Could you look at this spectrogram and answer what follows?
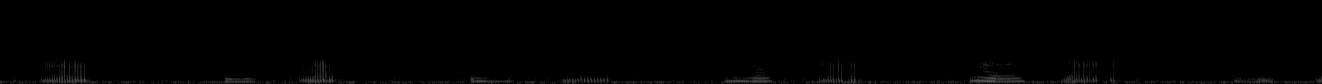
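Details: Japanese baby boy aged 102 days snoring while asleep: soft, regular snoring breaths about 24 a minute in a quiet room, described as surprisingly big snoring.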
